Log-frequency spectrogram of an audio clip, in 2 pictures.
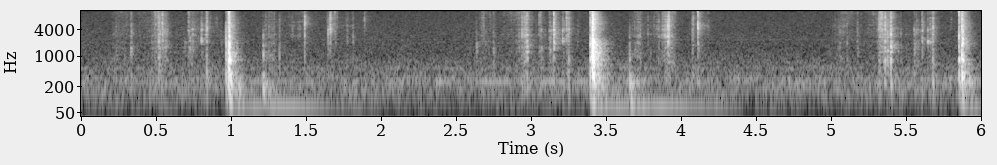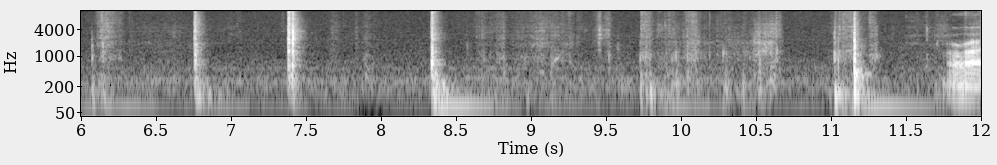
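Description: Sports trading cards in plastic sleeves being handled: scattered sharp clicks and taps at irregular intervals, several with a soft thump as they are set down or tapped together.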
